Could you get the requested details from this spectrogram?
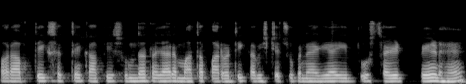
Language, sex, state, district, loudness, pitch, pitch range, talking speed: Hindi, male, Uttar Pradesh, Gorakhpur, -19 LUFS, 145 Hz, 145-150 Hz, 270 wpm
